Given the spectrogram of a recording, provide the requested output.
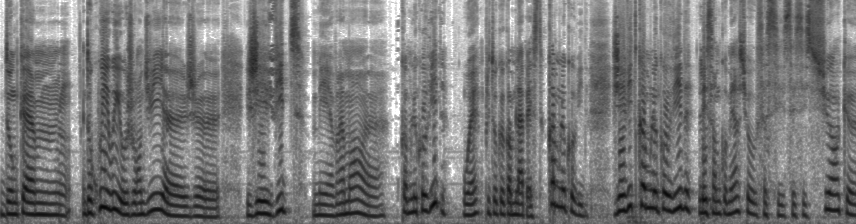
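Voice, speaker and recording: A woman's fairly low, dark, mellow voice with lively intonation at a very slow pace, on a very clean recording with a silent background. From France, Lyon area. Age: 40s. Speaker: school teaching assistant. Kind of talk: interview conversation.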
